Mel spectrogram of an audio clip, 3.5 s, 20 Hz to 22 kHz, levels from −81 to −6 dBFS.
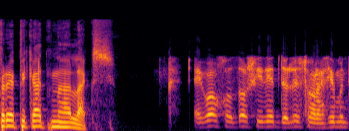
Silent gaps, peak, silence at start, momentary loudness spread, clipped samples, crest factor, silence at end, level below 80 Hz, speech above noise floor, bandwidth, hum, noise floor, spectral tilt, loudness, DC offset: none; 0 dBFS; 0 s; 12 LU; under 0.1%; 18 dB; 0 s; -46 dBFS; 23 dB; 12 kHz; none; -41 dBFS; -5 dB/octave; -18 LUFS; under 0.1%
